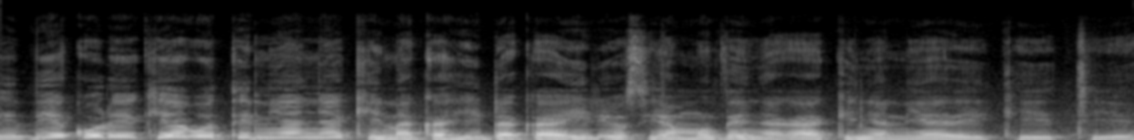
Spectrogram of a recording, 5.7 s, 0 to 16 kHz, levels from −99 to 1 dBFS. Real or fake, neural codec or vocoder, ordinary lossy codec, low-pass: real; none; none; 14.4 kHz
